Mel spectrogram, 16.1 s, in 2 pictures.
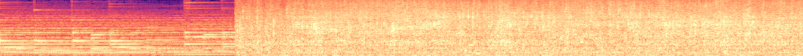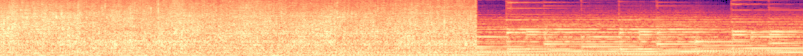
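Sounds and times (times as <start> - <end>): chicken sizzling in oil: 2.4 - 12.8.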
